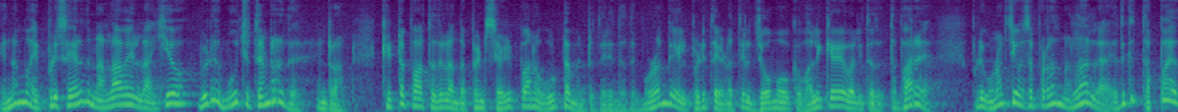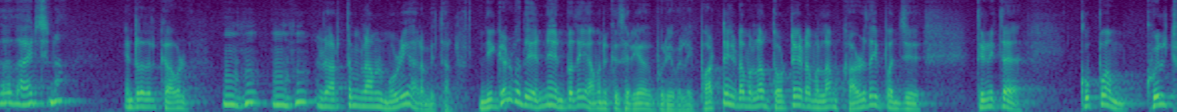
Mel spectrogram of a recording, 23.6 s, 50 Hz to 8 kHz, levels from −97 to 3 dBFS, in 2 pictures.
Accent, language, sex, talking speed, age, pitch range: native, Tamil, male, 145 wpm, 50-69, 115-160 Hz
